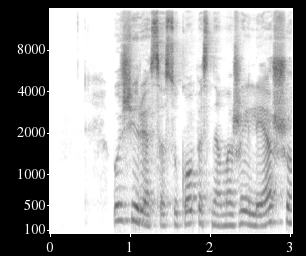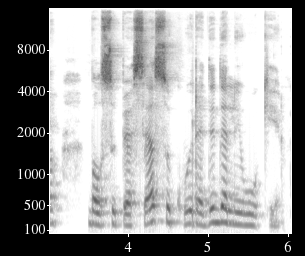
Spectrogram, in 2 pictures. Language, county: Lithuanian, Telšiai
